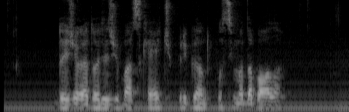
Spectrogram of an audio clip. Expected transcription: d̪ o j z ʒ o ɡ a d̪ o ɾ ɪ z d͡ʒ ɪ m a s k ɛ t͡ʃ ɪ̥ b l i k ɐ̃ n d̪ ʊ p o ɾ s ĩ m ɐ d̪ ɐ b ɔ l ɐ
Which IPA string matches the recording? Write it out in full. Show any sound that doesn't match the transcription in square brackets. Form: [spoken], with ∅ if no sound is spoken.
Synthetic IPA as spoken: d̪ o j z ʒ o ɡ a d̪ o ɾ ɪ z d͡ʒ ɪ [b] a s k ɛ t͡ʃ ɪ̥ b [ɾ] i [ɡ] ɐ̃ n d̪ ʊ p o ɾ s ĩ m ɐ d̪ ɐ b ɔ l ɐ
